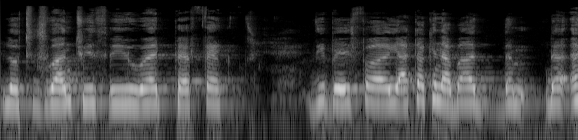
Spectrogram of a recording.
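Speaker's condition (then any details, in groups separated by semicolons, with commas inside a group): Cerebral palsy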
